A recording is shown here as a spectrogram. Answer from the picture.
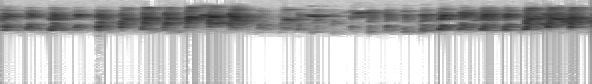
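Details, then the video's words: Male lovebird in a long rolling song style called konslet, recorded at Cibinong, Bogor: a continuous fast chatter of high buzzy chirps pulsing roughly five times a second without pause. "Lovebird Jantan Konslet"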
